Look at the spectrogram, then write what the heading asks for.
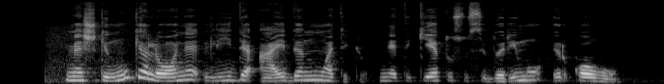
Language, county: Lithuanian, Klaipėda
